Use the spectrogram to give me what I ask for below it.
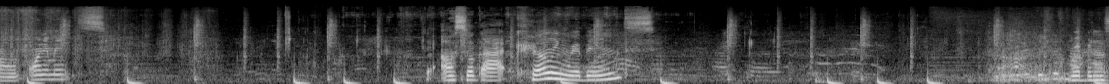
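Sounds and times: hip-hop beat: 0.2 - 11.0.

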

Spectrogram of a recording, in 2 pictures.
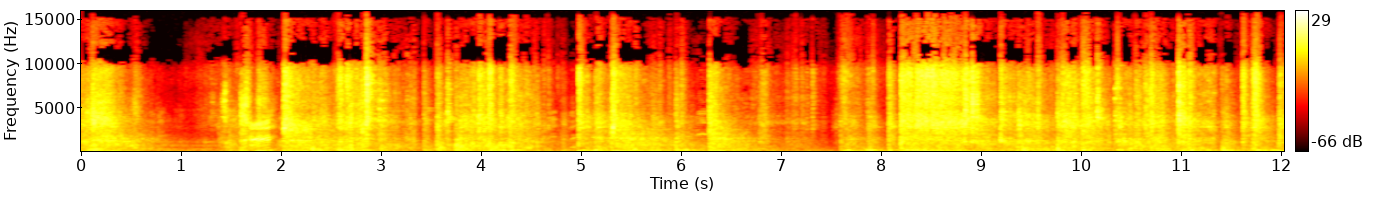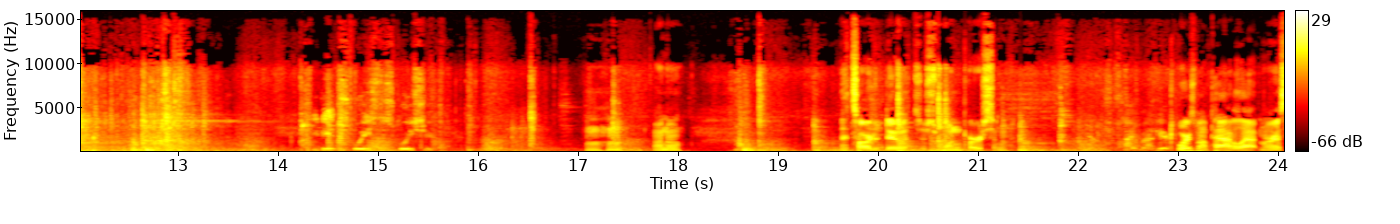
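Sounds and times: steel chute banging and rattling: 0.0 - 23.8
continuous low rumble: 0.0 - 24.0.

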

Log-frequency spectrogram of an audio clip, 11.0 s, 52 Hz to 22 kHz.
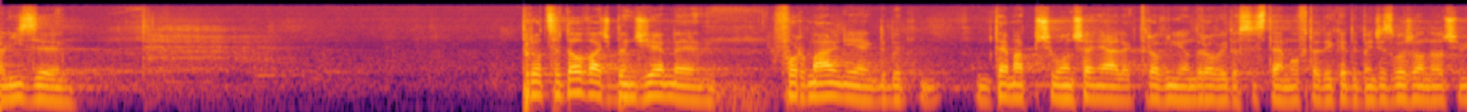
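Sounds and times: man speaking into microphone: 0.0 - 0.8, 3.9 - 11.0.

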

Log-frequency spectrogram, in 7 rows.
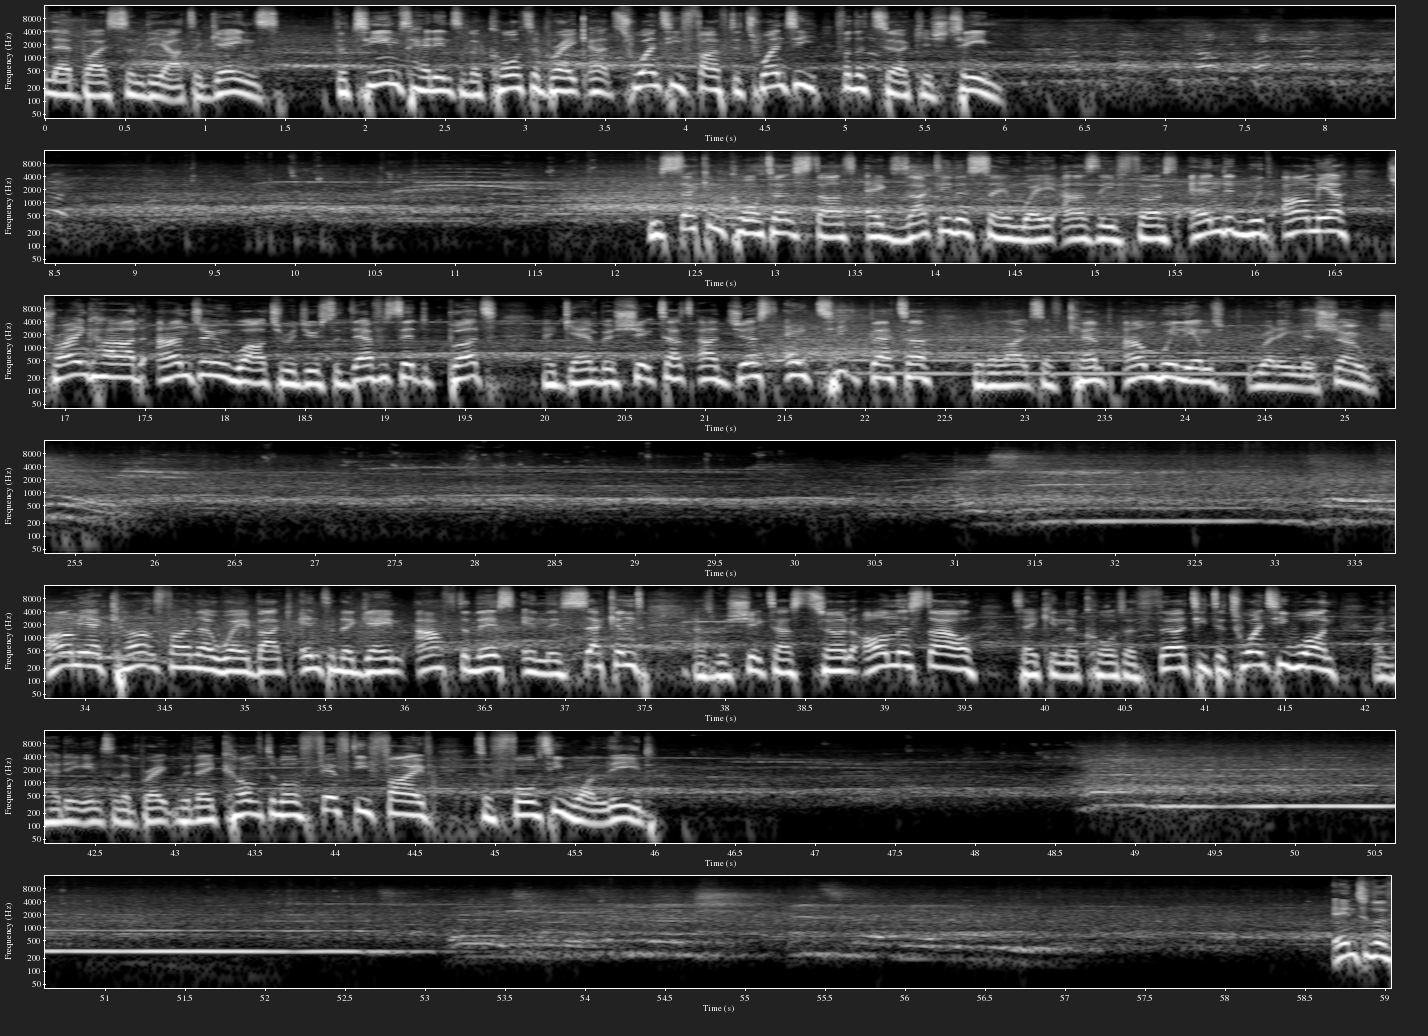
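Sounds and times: crowd din: 0.0 - 8.3, 11.7 - 25.9
crowd voices: 0.0 - 10.7, 11.4 - 28.4, 29.8 - 59.0
court and crowd noise: 0.0 - 59.0
arena buzzer long steady tone: 21.4 - 25.1, 31.4 - 33.3, 48.7 - 53.2.

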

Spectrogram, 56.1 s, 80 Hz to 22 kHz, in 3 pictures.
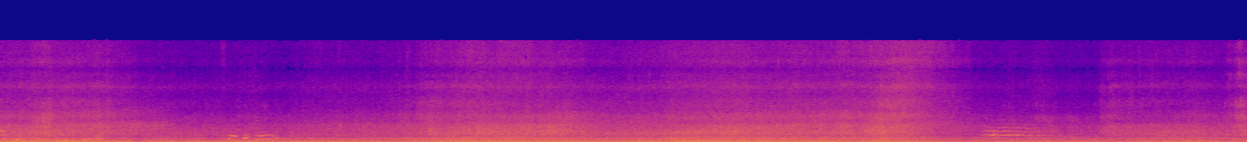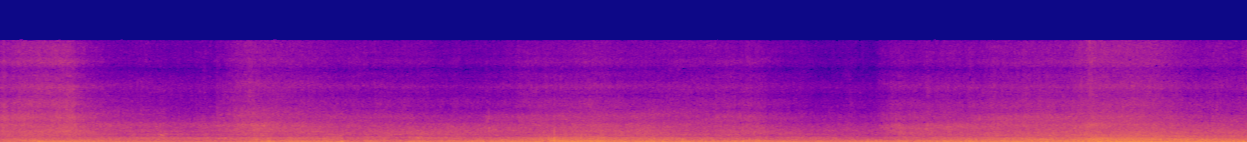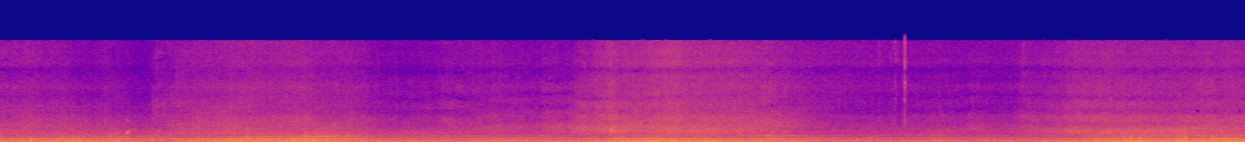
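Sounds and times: sea waves breaking on beach: 0.0 - 56.0
wind rumbling on microphone: 0.0 - 56.0.

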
